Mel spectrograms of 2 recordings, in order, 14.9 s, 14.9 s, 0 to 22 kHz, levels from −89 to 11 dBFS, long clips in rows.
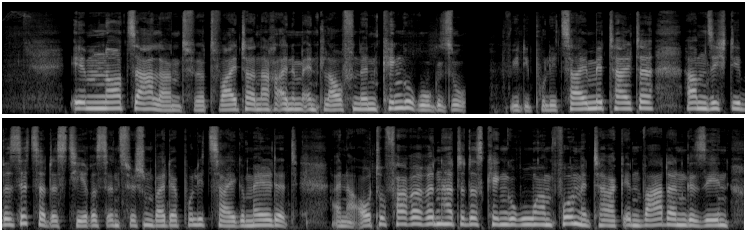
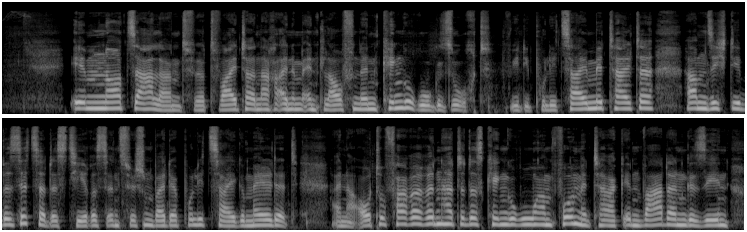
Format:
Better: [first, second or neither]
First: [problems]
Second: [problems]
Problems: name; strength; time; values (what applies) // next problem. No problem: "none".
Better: second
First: audio cutting out; at 4.5 s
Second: none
